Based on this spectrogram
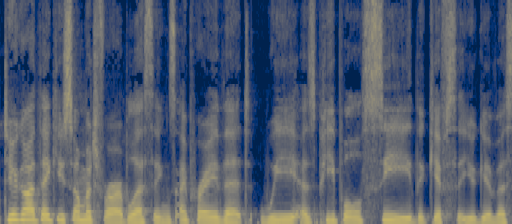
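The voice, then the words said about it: Voice rough from illness. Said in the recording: “Forgive my voice. ... I have been sick.”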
